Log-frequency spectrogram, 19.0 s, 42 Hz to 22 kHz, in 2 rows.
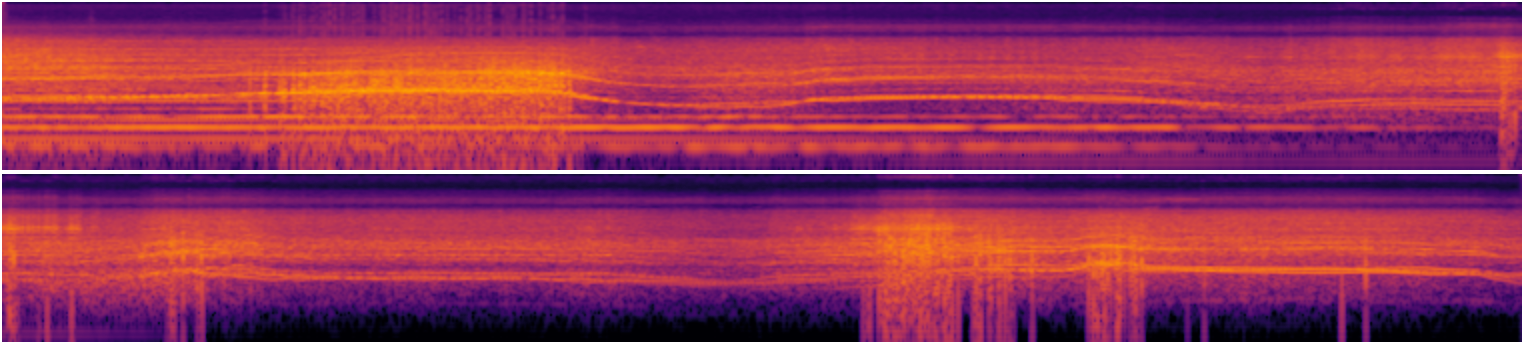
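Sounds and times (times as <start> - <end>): rushing noise bursts: 0.0 - 11.4
drone motors whining: 0.0 - 19.0.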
